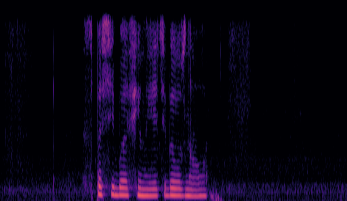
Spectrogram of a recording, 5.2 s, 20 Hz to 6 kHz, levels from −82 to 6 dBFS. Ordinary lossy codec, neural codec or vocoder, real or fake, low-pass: none; codec, 16 kHz, 8 kbps, FunCodec, trained on LibriTTS, 25 frames a second; fake; 5.4 kHz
